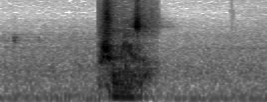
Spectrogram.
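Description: A young man asks a short question quietly, close by.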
